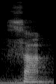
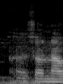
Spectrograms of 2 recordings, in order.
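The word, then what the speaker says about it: ث: இது தா கிடையாது. சா அப்படின்னு சொல்லிட்டு சா சான்னு சொல்லுவாங்க. ஆக்சுவலா இது தாவும் கிடையாது சாவும் கிடையாது. இதோடைய உச்சரிப்பு வந்து கொஞ்சம் டிஃபரண்டா இருக்கும். அது சா இதோட அதாவது சான்ற சவுண்டு இருக்கும். ஆனா அதோடைய உச்சரிப்பு அந்த ஒளி அந்த ஒளி வந்து வேறுபாடு இருக்கும். நார்மலா சா அப்படின்னு சொல்றதுக்கும் சா அப்படின்னு சொல்றதுக்கும் வித்தியாசம் இருக்கு.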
